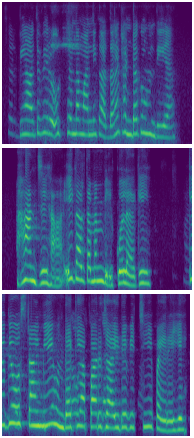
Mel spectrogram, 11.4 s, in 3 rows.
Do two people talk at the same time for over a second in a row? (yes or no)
yes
